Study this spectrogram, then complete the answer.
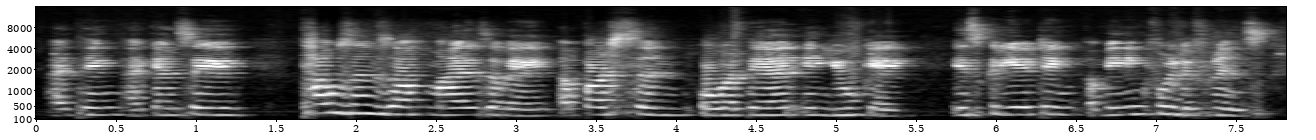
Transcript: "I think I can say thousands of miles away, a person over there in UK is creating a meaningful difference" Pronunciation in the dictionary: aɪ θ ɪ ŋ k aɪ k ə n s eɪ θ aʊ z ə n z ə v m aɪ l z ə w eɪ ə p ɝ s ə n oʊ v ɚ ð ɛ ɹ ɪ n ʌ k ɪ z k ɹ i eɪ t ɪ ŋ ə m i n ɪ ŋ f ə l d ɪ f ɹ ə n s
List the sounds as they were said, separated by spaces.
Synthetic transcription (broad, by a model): aɪ t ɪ ŋ k aɪ k ə n s eɪ t aʊ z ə n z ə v m aɪ l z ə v eɪ ə p ɝ s ə n oʊ v ɚ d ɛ ɹ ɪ n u k ɪ z k ɹ i eɪ t ɪ ŋ ə m i n ɪ ŋ f ə l d ɪ f ɹ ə n s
